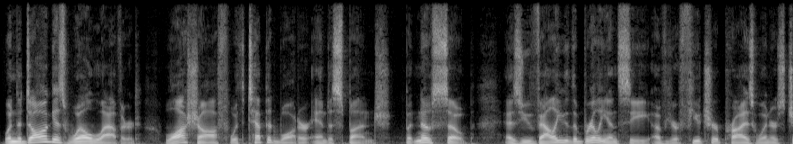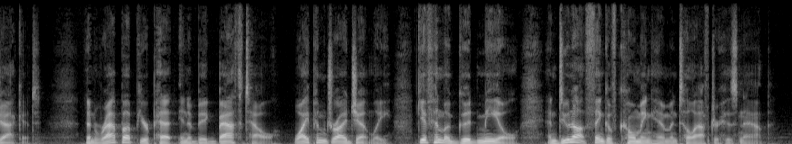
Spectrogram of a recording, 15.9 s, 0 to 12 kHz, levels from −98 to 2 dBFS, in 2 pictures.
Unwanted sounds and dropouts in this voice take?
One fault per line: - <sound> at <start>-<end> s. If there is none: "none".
none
